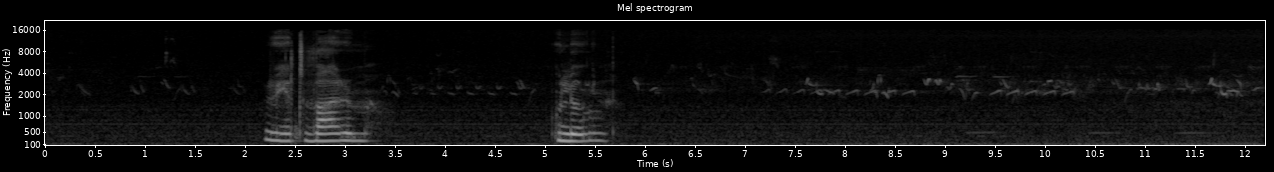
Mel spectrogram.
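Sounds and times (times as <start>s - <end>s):
soft birdsong chirps and trills: 0.0s - 12.1s
speech: 2.2s - 3.4s, 5.2s - 5.8s.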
